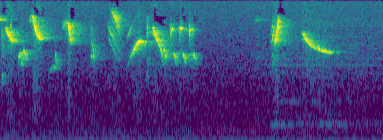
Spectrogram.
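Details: Yellow-fronted canary (mozambik) singing lively and naturally: a rapid two-second run of high, sliding whistled and twittering notes, a pause, then a short burst with a downward-slurred whistle; quiet background.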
